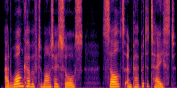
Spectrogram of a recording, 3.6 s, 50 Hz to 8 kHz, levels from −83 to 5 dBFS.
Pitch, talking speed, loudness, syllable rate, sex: 200 Hz, 185 wpm, -19 LUFS, 5.6 syllables/s, female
